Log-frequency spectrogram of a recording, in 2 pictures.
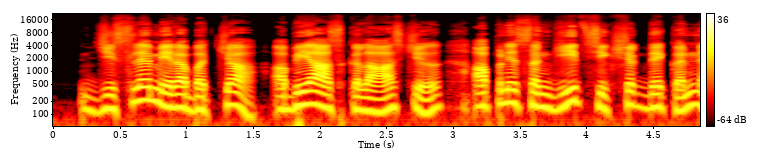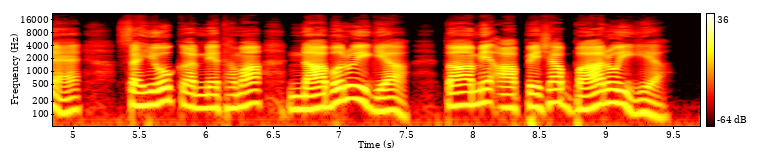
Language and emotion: Dogri, angry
